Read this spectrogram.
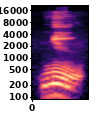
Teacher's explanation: British people say neuro, new, which is a tense vowel that is long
